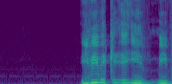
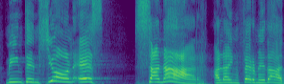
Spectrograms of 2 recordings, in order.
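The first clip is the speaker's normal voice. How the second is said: loud, raised, forceful sermon delivery; preaching at full force; 6 semitones higher, 9 dB louder than usual. Real, not acted. Preacher voicing God's intention to heal the people, full-force preaching. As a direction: proclaim it to the whole congregation, driving each phrase.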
